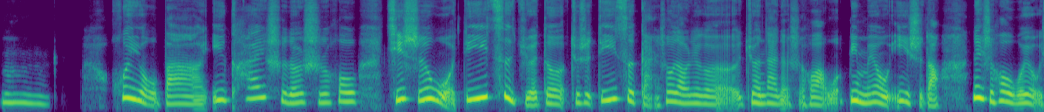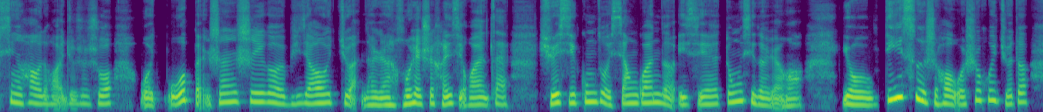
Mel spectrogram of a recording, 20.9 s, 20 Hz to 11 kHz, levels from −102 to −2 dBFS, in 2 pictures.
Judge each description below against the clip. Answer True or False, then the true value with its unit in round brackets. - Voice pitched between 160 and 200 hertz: False (210 Hz)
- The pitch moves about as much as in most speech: True (4.6 semitones)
